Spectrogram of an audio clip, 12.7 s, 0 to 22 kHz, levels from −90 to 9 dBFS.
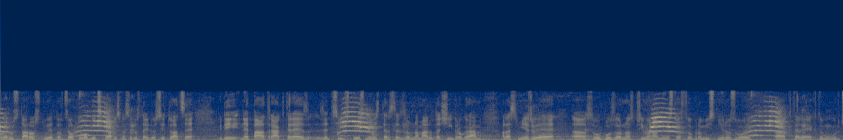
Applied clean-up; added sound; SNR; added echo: none; Meow; -2 dB; none.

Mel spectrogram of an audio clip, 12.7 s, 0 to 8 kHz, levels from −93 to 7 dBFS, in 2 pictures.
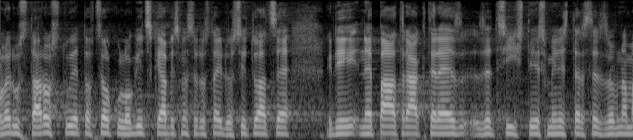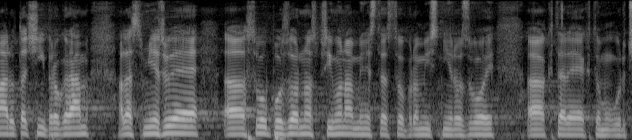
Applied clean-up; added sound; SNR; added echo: none; none; none; none.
